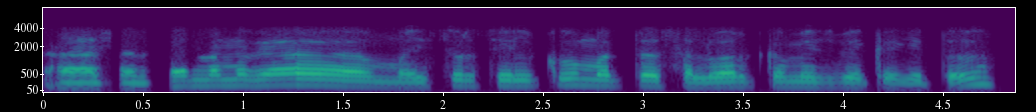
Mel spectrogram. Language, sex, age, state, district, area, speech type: Kannada, male, 45-60, Karnataka, Bidar, urban, conversation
